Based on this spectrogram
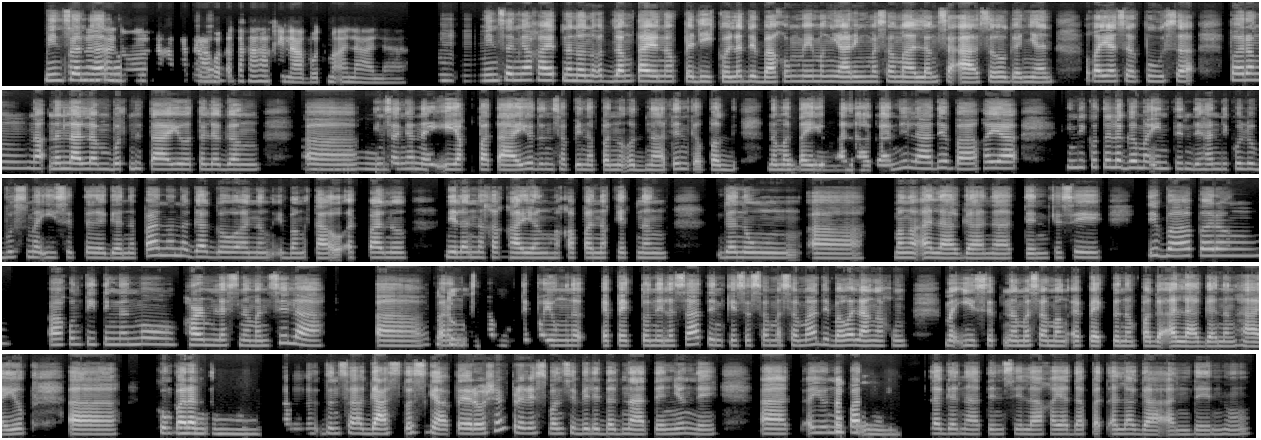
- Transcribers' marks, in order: unintelligible speech
- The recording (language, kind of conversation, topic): Filipino, unstructured, Sa tingin mo ba dapat parusahan ang mga taong nananakit ng hayop?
